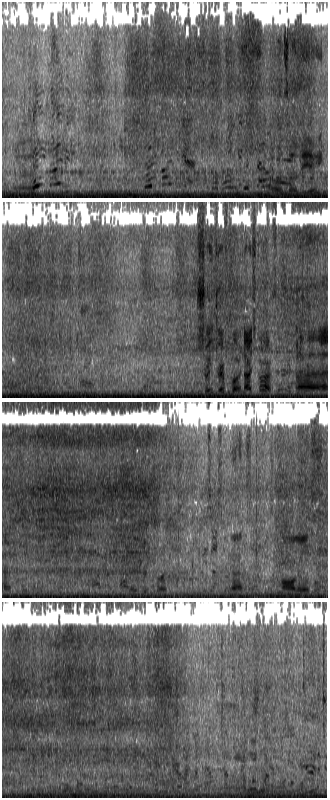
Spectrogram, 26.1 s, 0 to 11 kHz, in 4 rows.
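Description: Mopar Magnum V8 engine idling loudly and steadily, easing off a little partway through, with people talking over it.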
